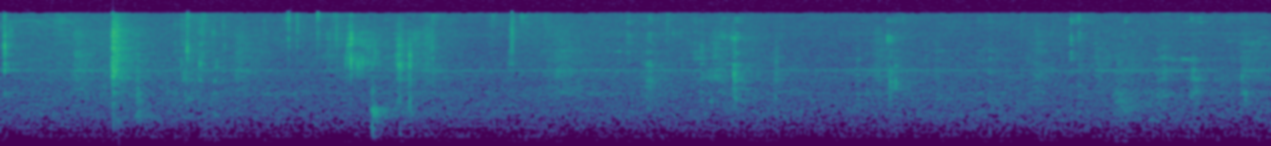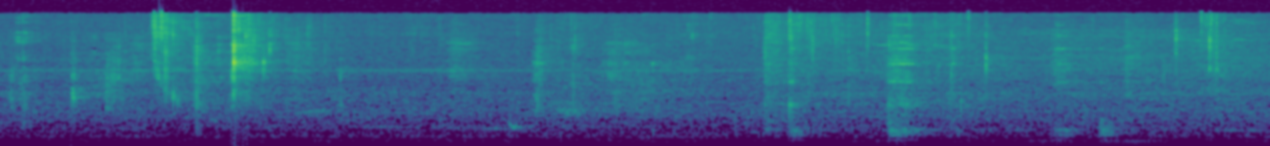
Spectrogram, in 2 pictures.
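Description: Faint close-miked chewing of soft cream-cheese-filled bread: scattered wet smacks and small clicks, the loudest about nine seconds in. Near the end a wooden spoon scoops cereal out of milk.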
